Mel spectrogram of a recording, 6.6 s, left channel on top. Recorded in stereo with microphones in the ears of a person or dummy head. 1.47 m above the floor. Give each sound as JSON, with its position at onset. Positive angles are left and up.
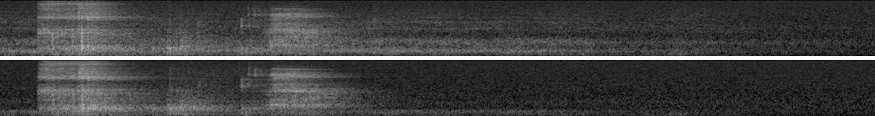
{"t": 0.3, "sound": "a gasp", "side_deg": 30, "distance_m": 1.2}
